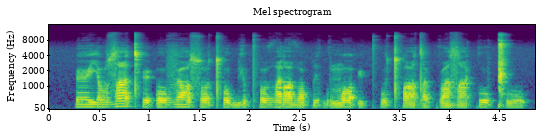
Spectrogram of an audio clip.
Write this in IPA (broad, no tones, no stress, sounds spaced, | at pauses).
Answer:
ø j u zˤ i tʰ ʏ ʔ o v œ sˤ u tʰ o bʲ ʊ pʰ u ðˤ ɪ ɾ ɪ ðˤ o p i ɡʷ ɪ m ɔ ʔ y pʰ u tʰ ɔ dˤ o kʷ i zˤ a k u ǁ u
